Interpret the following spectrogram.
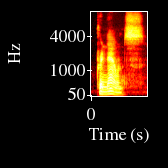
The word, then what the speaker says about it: pronounce: unvoiced S consonant and the stress is on the second syllable pronounce pronounce so it's not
